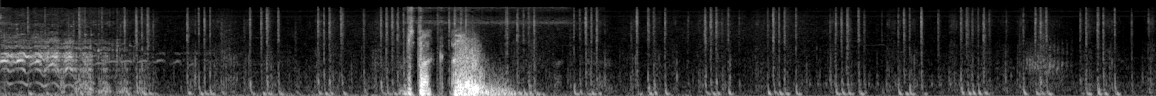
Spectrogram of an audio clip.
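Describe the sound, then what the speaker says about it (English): A horse whinnies loudly in the middle amid clip-clopping hooves in the video game Realm Royale, with a person speaking briefly early on and game background sounds. "I gotta hear another horse somewhere"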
